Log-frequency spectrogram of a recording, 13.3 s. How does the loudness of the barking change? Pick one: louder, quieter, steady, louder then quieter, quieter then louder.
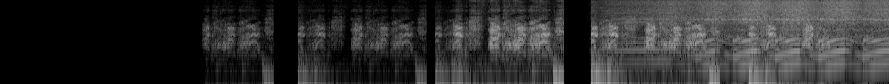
louder.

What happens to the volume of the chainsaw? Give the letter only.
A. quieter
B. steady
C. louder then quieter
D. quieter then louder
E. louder
E.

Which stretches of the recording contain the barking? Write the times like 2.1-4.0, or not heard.
3.0-12.5.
